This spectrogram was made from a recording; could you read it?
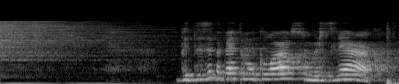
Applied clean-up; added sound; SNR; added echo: none; Hi-hat; 15 dB; reverberation time 2.1 s.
